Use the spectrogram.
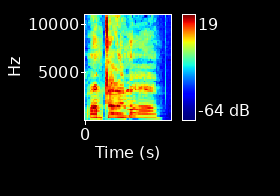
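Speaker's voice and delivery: slow, very high tattletale whine; whiny tattling little sibling. Pretend. Tattling like a kid.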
